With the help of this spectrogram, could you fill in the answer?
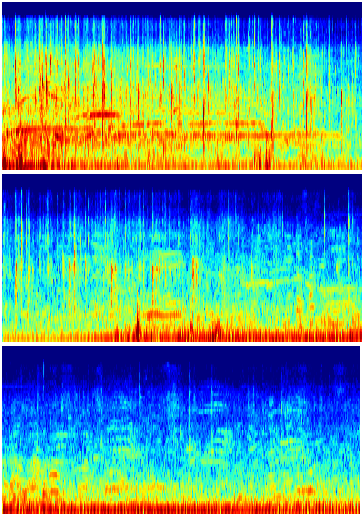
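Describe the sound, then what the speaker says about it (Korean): Audience applause greets a ballad team taking the stage at an outdoor event at Yeonmudae, Hwaseong Fortress in Suwon, rising in a loud burst early on and then fading into a steady crowd murmur. "여러분 따뜻한 박수로 청해 주시죠"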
